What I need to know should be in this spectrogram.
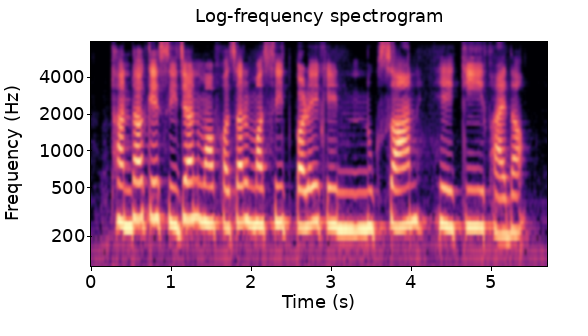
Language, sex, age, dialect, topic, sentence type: Chhattisgarhi, female, 31-35, Central, agriculture, question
